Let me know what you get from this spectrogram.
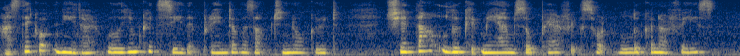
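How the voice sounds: Fairly even intonation in a natural reading voice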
